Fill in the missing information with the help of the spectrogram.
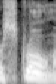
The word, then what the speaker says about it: Strohm: And to help Dave and me, we have a guest who is Deacon Keith Strohm, S-T-R-O-H-M. And Keith, is it Strohm or Strohm? I always want to tell me which is it. – No, it's Strohm. You actually always pronounce it correctly.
